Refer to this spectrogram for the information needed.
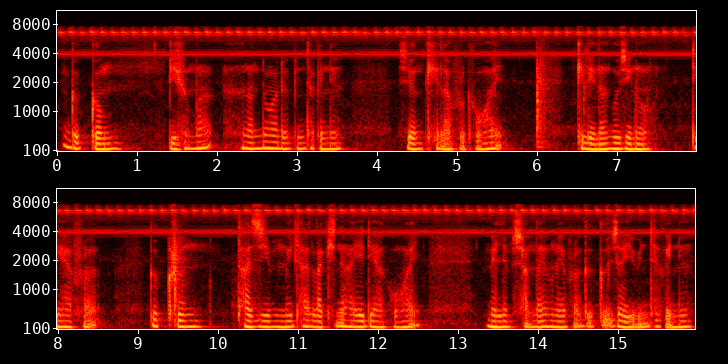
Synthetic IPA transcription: ɡɯkːɯmb̥ihɯmahɯnamdɔŋadɯbintʰakʰajnɯ | z̥ɯŋkʰelʔa̰pʰɯɾkʰɯwɦaj | kilenaɡɯzinɔd̥eɦapʰɾa̰ɡ̥ɯkʰɾɯŋtʰazimɯjtʰalaksinaɦajɯdehakʰɯwɦa̰j | melemsa̰mnajhɔnajpʰɾa̰ɡɯkɯ̰zajɯ̰bḭntʰakʰa̰jnɯ

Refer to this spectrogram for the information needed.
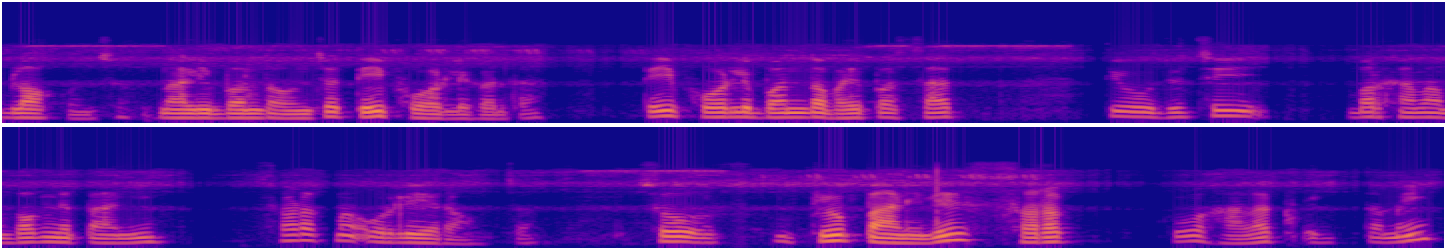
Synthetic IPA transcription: blʌkɦunt͡sʰʌnalibʌnd̪ʌɦunt͡sʰʌt̪ejpʰoʌrleɡʌrd̪a | t̪ejpʰoʌrlebʌnd̪ʌbʱʌepʌsat̪̚ | t̪jod͡zut͡sʌj | bʌrkʰamabʌɡnepani | sʌɽʌkmaʔorlieɾʌɦunt͡sʰʌ | sʌt̪jopaɽilesʌɾʌkː | oɦalʌt̪ek̚d̪ʌmʌj

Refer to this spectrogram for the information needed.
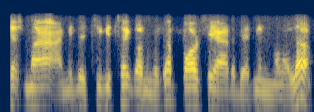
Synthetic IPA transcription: t̪esmaɦa̰milet͡sikit̪sʰʌjɡʌrnupʌrt͡sʌpʌrsiaeɾʌbʱetnenmʌlajlʌ

